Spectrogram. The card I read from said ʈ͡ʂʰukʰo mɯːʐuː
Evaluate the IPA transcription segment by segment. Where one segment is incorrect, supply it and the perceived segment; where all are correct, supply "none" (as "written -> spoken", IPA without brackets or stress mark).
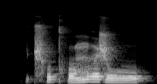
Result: none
